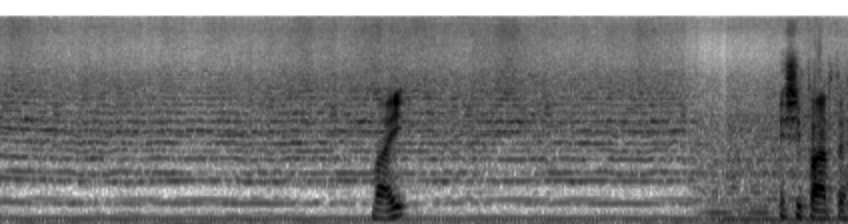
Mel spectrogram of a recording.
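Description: A racing car engine idles with a steady hum.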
